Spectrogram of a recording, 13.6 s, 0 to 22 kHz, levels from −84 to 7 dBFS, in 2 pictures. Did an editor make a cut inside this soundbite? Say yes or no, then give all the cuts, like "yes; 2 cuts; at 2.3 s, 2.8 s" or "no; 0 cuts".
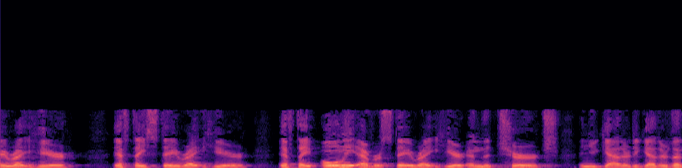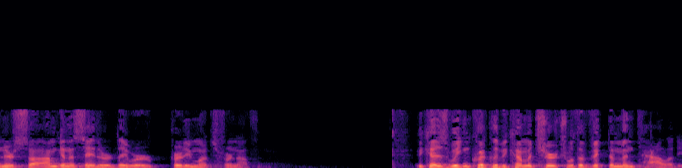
no; 0 cuts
